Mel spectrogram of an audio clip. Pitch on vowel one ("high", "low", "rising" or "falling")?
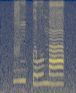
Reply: high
